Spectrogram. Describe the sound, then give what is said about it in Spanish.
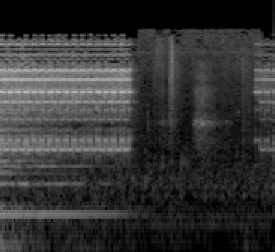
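A telephone rings loudly with a warbling electronic trill for nearly two seconds, falls silent briefly, then starts ringing again at the end. “El teléfono suena.”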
